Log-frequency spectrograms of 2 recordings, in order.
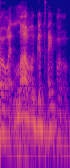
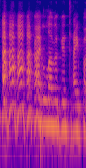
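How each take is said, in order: First: Said in the usual way. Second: Laughing through the words; chuckling while speaking. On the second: Real, not acted. Laughing over a typo.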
